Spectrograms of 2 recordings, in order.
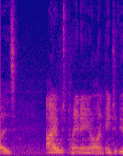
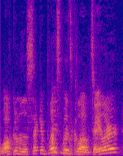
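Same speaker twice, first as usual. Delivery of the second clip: higher, louder teasing quip; mock commentary voice; 6 semitones higher, 6 dB louder than usual. Commentator voicing a driver's teasing bump, mock. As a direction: voice the driver taunting her, cheeky. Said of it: "that's Tom Gray saying".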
